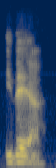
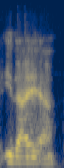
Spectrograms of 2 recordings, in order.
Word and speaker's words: IDAEA: esto se tendría que leer idea. ¿eh? Lo que pasa que a pesar de ello, al final todo el mundo lee IDAEA.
